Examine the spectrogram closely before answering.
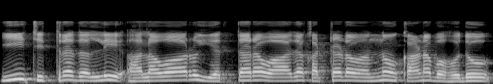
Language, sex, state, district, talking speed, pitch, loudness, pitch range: Kannada, male, Karnataka, Bangalore, 75 wpm, 185 Hz, -14 LUFS, 165-195 Hz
